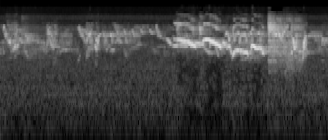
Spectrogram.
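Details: Oriental magpie-robin lure song to prompt silent birds into song. Soft, scratchy chirps at first, then a loud, clear descending whistle followed by a sharp burst of notes.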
